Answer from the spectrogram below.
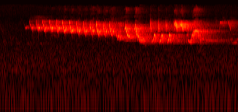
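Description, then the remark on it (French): A chaffinch sings its courtship song in a forest, one bright, rapid phrase of about three seconds, a descending run of trilled notes ending in a short flourish, heard clearly on its own with no voices. “Par exemple, quand le pinson est amoureux, il chante cet air-là.”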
